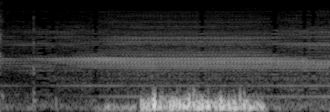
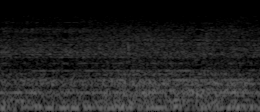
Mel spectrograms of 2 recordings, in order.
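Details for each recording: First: Commodore CDTV cooling fan, cleaned and bench-tested out of the machine: steady whirring hum with rough chugging undertone like a little tractor, far too loud; worn noisy fan, replaced with a new quieter one. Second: Commodore CDTV computer with new replacement cooling fan, which replaced an old fan that sounded like a little tractor; steady, even airy hiss with slight wind noise, no rattle; normal quiet fan running.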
